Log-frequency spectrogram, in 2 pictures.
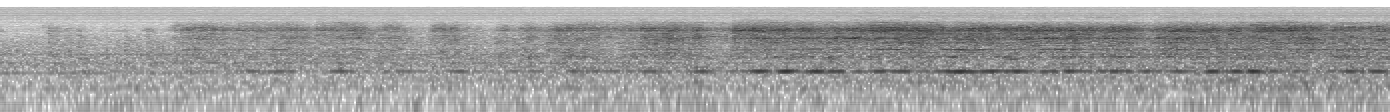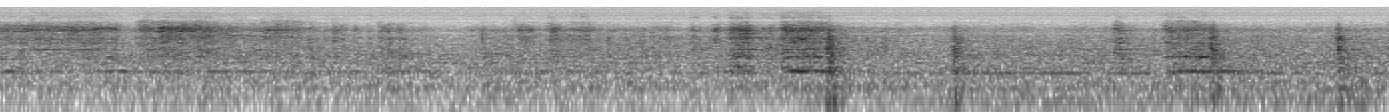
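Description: Electric locomotive hauling a passenger train into the station, the rumble of wheels on rail growing louder as it approaches, with a thin steady whine over it. Several sharp clacks near the end as the wheels cross rail joints or pointwork.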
